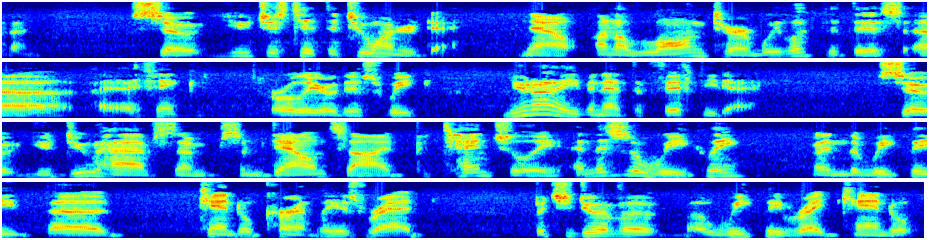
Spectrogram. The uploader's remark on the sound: I'm recording today live from inside AT&T Stadium in Dallas - the home of the Dallas Cowboys.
